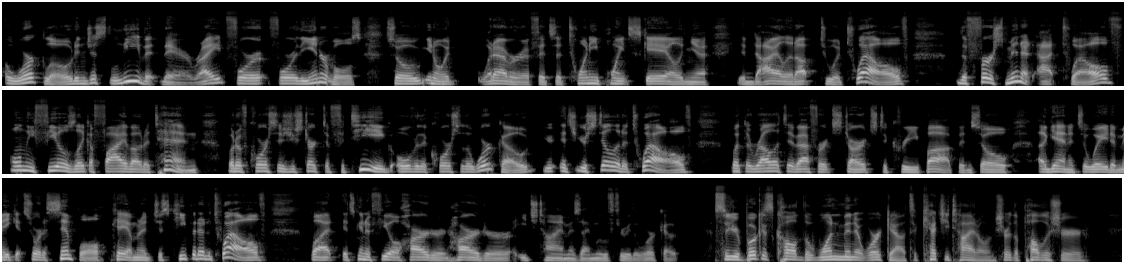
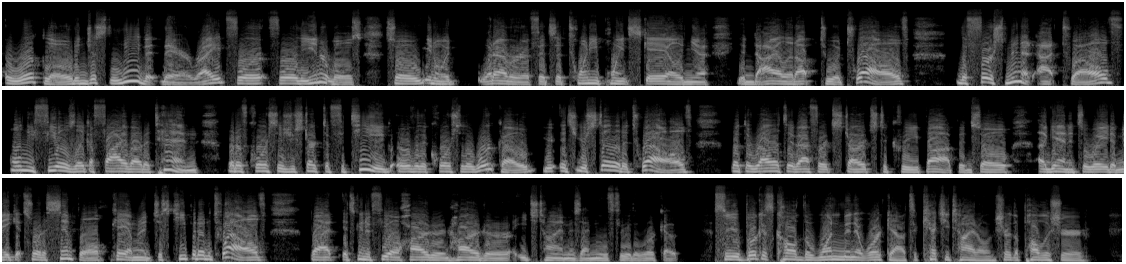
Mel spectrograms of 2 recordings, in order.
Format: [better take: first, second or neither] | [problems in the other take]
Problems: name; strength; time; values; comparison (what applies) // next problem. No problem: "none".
first | distortion; heavy; 7 dB below the speech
